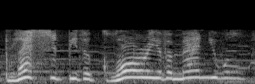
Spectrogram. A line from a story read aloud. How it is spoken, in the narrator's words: They cried out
